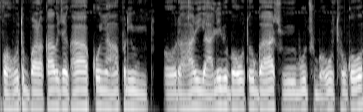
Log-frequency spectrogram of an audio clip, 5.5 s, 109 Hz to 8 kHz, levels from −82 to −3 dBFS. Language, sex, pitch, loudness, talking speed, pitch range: Angika, male, 125 Hz, -16 LUFS, 165 wpm, 120-130 Hz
